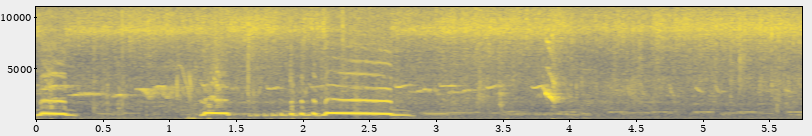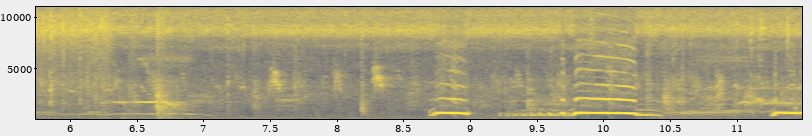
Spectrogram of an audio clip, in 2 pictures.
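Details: A dove calling to set local doves calling. Two phrases of low cooing are heard, each a short note, a rapid trill and a long steady coo. Between them there is a quiet stretch with distant bird chirps and a brief flutter.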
